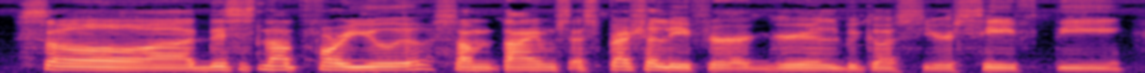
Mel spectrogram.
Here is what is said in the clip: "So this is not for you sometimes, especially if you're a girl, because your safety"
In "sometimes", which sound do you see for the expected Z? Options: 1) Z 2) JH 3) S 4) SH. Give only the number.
3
